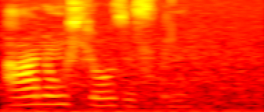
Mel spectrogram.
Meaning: 1. superlative degree of ahnungslos 2. inflection of ahnungslos: strong genitive masculine/neuter singular superlative degree
- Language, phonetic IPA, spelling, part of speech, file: German, [ˈaːnʊŋsloːzəstn̩], ahnungslosesten, adjective, De-ahnungslosesten.oga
